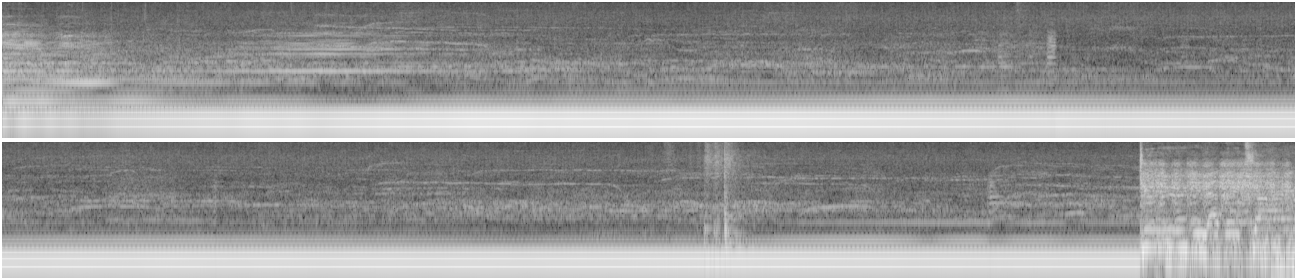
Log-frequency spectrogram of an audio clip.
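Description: Electric guitar feedback through the amplifier: one low note held as a steady, unbroken drone, with a single click about twenty seconds in.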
